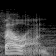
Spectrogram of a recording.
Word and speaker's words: Faron: It's, I believe it's pronounced Faron, F-A-R-O-N. – F-A-R-O-N.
